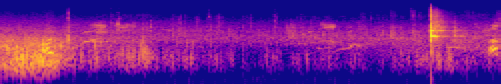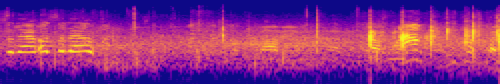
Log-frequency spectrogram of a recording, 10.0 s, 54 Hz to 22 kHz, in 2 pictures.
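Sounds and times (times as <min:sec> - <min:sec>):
outdoor field ambience: 0:00.0 - 0:10.0.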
